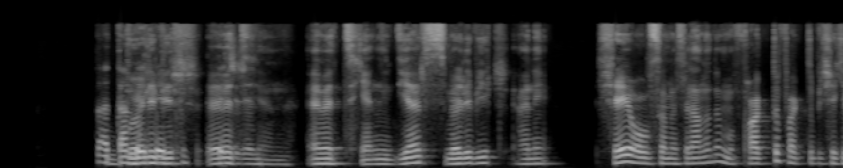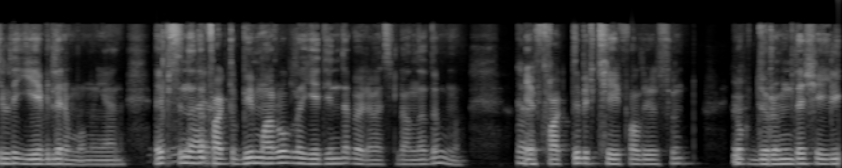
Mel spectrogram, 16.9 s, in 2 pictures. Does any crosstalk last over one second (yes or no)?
yes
